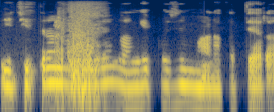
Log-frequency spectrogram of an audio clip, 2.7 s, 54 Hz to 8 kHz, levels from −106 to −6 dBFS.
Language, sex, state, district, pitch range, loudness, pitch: Kannada, female, Karnataka, Bellary, 170-185 Hz, -17 LUFS, 180 Hz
